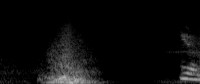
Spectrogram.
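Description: A whoosh transition sound effect, a short swell of noise that rises and fades about half a second in. Near the end a man's voice begins.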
